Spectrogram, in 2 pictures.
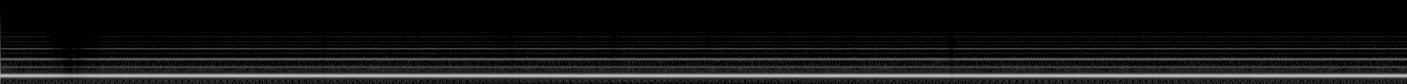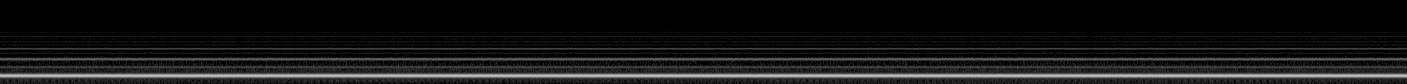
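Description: Steady 420 Hz television test tone played with colour bars after a station sign-off: a single unbroken pitch with faint overtones.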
